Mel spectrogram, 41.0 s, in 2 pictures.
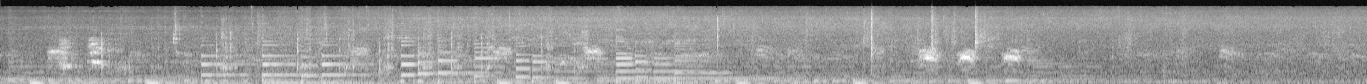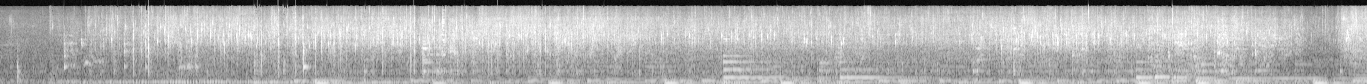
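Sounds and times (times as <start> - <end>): hot oil sizzling: 0.6 - 15.8, 21.2 - 41.0
metal spatula clicking on pan: 21.4 - 23.6, 24.2 - 26.0.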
